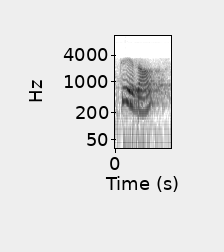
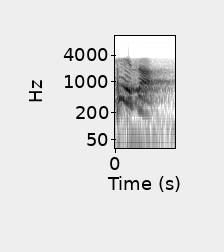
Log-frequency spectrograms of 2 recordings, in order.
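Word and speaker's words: Kezia: Keda. Keda. Keda? No, not Keda. Keda. Spell it for me. I'm Keza. Keza. Spell it. Listen on the phone. T-E-J-I-A. Keza. K-E-Z-I-A. Keza. Keza.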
